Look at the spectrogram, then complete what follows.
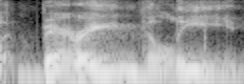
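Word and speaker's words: lede: In journalism, they call it burying the lead, right?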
